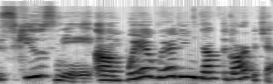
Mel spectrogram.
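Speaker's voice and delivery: courteous, polite customer service voice. Not knowing where to empty the garbage, asking in a put-on customer service voice. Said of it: "I put on my, you know, customer service voice".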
